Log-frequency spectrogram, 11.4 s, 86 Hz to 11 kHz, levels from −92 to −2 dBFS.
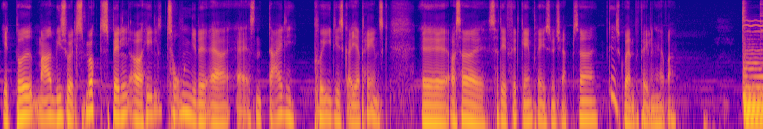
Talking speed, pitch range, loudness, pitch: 185 wpm, 105-130 Hz, -25 LUFS, 115 Hz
